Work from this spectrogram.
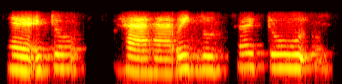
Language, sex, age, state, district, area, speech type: Bengali, female, 18-30, West Bengal, Purba Bardhaman, urban, conversation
